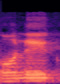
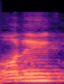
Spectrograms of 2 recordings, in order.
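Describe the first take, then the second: The two takes are said the same way.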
